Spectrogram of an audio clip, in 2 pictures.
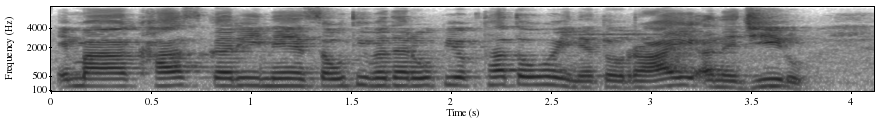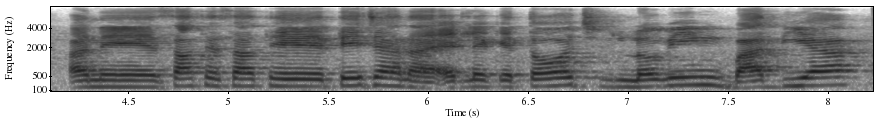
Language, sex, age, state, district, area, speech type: Gujarati, female, 30-45, Gujarat, Rajkot, urban, spontaneous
